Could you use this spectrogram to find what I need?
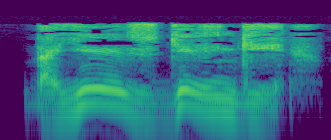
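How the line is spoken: Low booming. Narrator (Russian): прогудел Хорь

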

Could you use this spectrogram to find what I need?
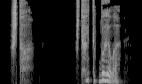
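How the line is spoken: Strained forced words. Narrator (Russian): с трудом выдавила я

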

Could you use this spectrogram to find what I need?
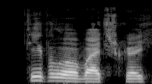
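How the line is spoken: Giggle. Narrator (Russian): хихикнул Рита

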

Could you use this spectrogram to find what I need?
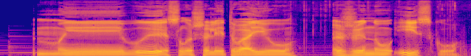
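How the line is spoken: Pompous gurgling old voice. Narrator (Russian): важно заговорил старец Мрах клокочущим голосом, будто внутри него слова кипели

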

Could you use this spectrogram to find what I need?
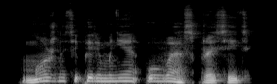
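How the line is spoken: Quiet. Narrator (Russian): тихо произнесла певица

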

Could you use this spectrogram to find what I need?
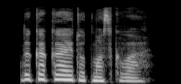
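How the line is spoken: Sighing. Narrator (Russian): вздохнула Тоня

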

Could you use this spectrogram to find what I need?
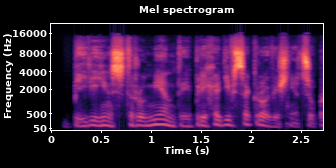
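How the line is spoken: Hiss. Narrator (Russian): прошипел Годвин

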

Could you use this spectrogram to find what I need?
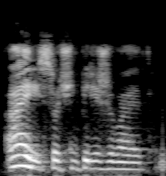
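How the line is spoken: Sigh. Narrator (Russian): вздохнул

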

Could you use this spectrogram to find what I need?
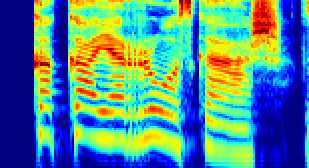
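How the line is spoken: Happy sigh. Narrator (Russian): вздохнула с абсолютно счастливым видом

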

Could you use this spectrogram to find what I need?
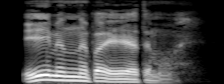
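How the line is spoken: Sigh. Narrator (Russian): вздохнул Геральт

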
